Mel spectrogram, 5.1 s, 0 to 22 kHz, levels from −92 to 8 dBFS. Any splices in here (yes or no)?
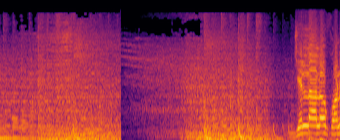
yes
